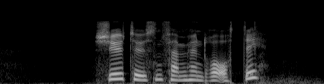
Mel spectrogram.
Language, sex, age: Norwegian, female, 30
